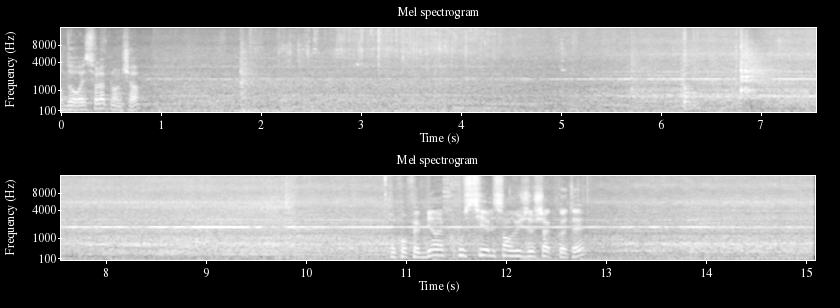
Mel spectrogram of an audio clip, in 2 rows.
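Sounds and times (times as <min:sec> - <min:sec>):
sandwiches sizzling on a hot plate: 0:02.2 - 0:04.6.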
